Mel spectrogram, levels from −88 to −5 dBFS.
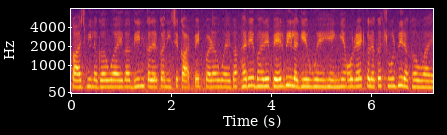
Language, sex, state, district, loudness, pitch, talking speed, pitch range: Hindi, female, Bihar, Sitamarhi, -16 LUFS, 245 Hz, 240 wpm, 235-255 Hz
